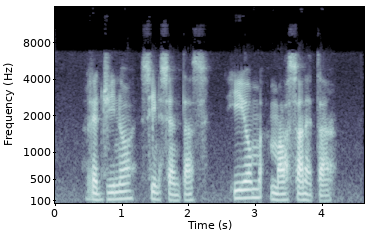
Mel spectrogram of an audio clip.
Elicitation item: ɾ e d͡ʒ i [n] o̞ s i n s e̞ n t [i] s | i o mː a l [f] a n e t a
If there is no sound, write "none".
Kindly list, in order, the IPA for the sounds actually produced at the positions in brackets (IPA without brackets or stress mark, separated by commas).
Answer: n, a, s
